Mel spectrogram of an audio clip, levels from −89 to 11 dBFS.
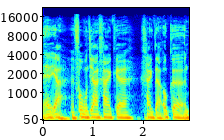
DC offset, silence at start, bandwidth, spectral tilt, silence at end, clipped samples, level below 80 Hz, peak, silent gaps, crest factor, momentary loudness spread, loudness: under 0.1%; 0 s; 17.5 kHz; -5 dB/octave; 0 s; under 0.1%; -34 dBFS; -8 dBFS; none; 10 dB; 4 LU; -18 LUFS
